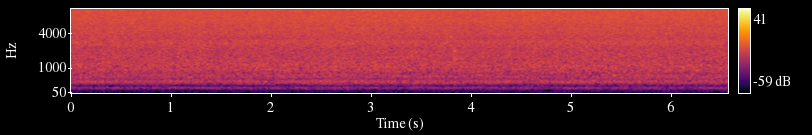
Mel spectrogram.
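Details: Close-up of honey bees cleaning wax cappings after the honey harvest: a thick, constant buzzing drone from many bees, steady in loudness with a bright hissing overtone.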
